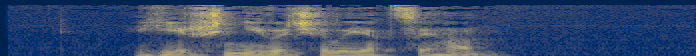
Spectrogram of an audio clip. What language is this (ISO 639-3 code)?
ukr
